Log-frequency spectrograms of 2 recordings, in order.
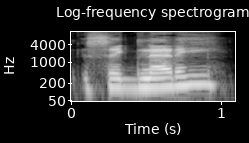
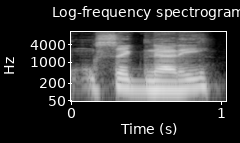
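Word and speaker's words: Cignetti: him in place, uh Curts Senetti, Signetti, that's how you pronounce it, I believe.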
